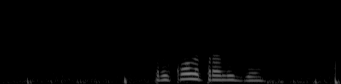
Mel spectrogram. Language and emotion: Russian, neutral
